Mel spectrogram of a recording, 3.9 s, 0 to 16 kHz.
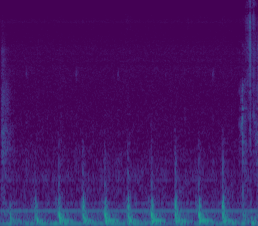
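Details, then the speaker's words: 1990 BMW 735i at 138,000 km after replacing a clicking steering universal joint: irregular dull clunks, and some play remains. Owner unsure of the source; tightening a loose big nut below helped a little. "the one thing i'm worried about is this noise not too sure if anybody else out there with uh uh 735i and 1990 there does seem to be a little bit of play here"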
